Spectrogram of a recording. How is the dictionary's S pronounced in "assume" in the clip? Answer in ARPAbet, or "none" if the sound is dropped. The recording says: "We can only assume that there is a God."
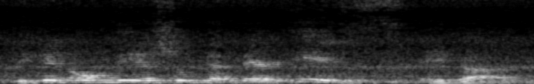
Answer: SH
